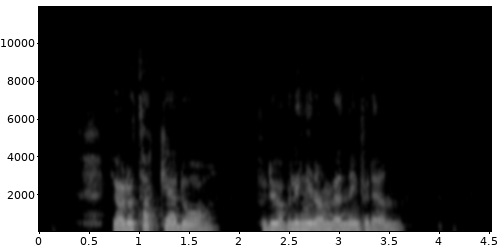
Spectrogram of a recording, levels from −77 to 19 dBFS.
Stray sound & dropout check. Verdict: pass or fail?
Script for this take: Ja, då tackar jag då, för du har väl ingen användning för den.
pass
